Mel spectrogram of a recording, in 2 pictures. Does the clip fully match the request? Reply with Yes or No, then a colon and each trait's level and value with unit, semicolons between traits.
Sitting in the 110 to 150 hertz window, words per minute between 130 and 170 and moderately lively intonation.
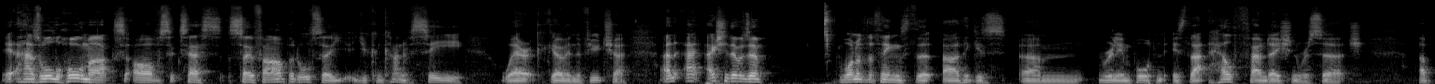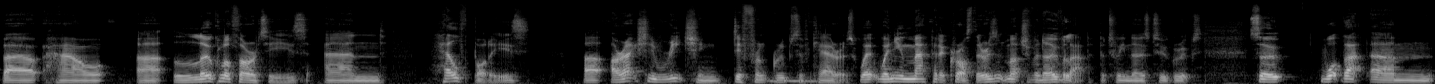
No: very low, 95 Hz; average, 165 wpm; average, 4.8 semitones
